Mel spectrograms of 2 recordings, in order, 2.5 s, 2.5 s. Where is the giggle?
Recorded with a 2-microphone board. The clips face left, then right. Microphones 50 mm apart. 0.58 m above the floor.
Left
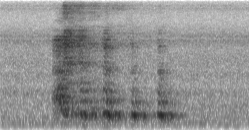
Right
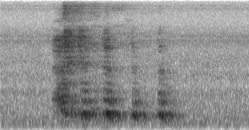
20° left (ahead or behind), 1.6 m.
